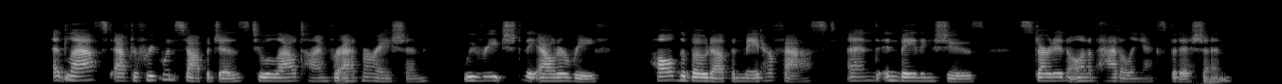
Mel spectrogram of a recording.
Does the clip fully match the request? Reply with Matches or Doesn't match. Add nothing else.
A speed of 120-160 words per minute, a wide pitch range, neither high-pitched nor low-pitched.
Doesn't match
